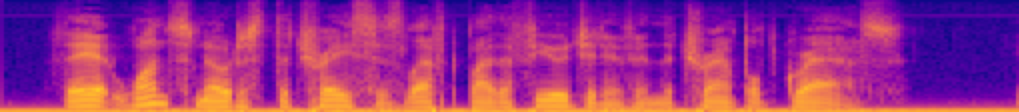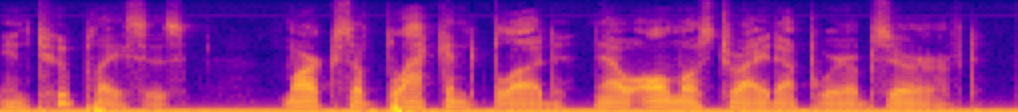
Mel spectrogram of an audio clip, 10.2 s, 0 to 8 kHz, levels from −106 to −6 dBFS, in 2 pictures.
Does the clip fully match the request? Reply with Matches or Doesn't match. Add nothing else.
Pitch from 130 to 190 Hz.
Doesn't match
